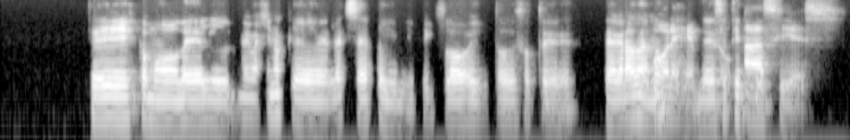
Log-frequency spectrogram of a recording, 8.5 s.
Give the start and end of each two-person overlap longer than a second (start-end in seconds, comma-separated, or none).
6.5-7.8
